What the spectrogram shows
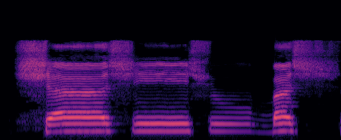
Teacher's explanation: Makanya huruf shin itu tidak menempel ya, dengan si tengah lidahnya itu nggak menempel dengan langit-langitnya gitu. Karena memang pengucapan shin itu ada udara yang menyebar di area mulut kita.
